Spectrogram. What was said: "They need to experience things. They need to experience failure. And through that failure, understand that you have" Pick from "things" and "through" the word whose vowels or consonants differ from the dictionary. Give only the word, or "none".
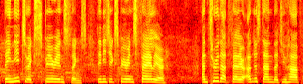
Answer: none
